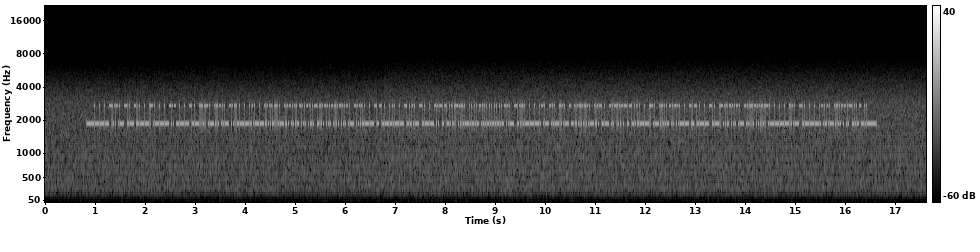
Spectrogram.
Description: RTTY (75 baud, 850 Hz shift), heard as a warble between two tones, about 2300 Hz centre, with radio static. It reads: THE MODERN BUILDING ACTS AS A LOOKOUT TOWER, TRANSMISSION TOWER, HOTEL AND RESTAURANT.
